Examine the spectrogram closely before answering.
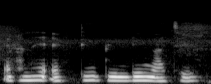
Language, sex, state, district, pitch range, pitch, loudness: Bengali, female, Assam, Hailakandi, 170-185 Hz, 175 Hz, -14 LUFS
